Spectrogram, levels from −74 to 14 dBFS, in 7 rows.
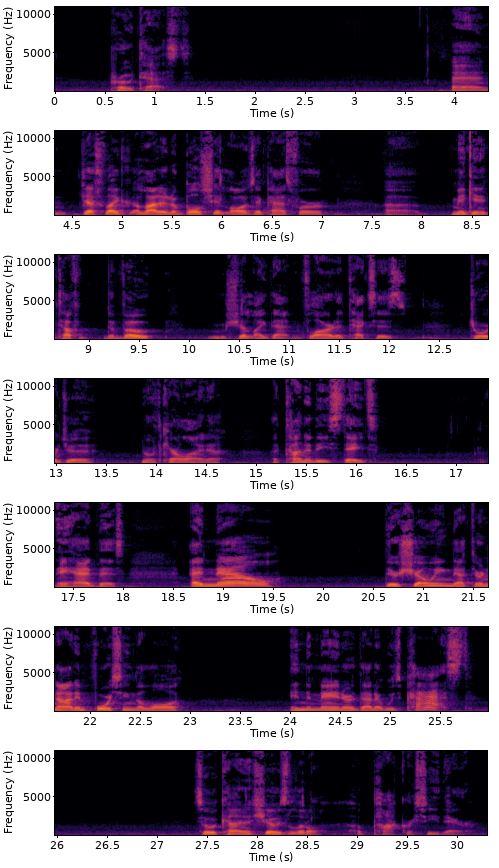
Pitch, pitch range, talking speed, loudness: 115 Hz, 105-120 Hz, 125 wpm, -22 LUFS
